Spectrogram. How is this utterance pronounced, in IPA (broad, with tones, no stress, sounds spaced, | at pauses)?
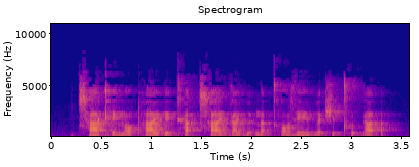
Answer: t͡ɕʰ ä˦ kʰ ḛ˦˨ n ɔ˦ pʰ a˦ ɪ̯ ʔ ḛ˦˨ ɪ̯ kʰ ä˦ ʔ t͡ɕʰ a˦ ɪ̯ ɡ a̰˦˨ ɪ̯ b ɛ˦ ʔ n ä˦ ʔ kʰ ɔ˦ z e˦ ɪ̯ b ɛ˦ ʔ ʃ ɪ˦ ʔ tʰ ʊ˦ ʔ ɡ ä˦ ʔ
